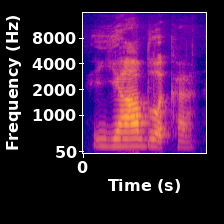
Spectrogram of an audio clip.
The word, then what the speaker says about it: яблоко: Let's read Я, Б, Л, О, К, О. And we have яблоко. Яблоко. Яблоко. Яблоко is apple in Russian. And both letters О are unstressed and pronounced as А.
